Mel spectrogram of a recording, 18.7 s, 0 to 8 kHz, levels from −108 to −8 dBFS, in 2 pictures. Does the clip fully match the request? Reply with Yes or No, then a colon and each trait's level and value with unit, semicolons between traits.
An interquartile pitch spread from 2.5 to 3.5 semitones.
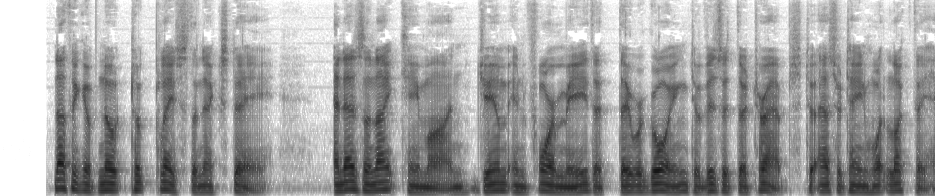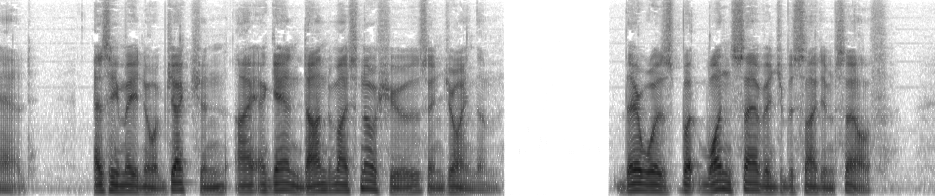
No: average, 4.3 semitones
